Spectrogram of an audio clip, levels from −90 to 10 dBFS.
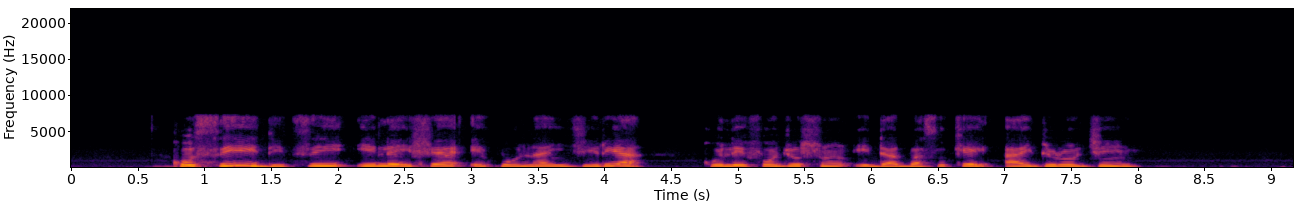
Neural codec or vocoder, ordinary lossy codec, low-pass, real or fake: codec, 16 kHz, 8 kbps, FunCodec, trained on Chinese and English, 25 frames a second; none; 7.2 kHz; fake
